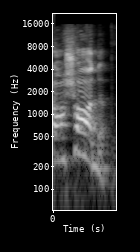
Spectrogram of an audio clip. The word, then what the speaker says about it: অসদ: অসৎ ব্যক্তি মানে এটা হচ্ছে অসদ। এখানে দ উচ্চারণ হবে।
